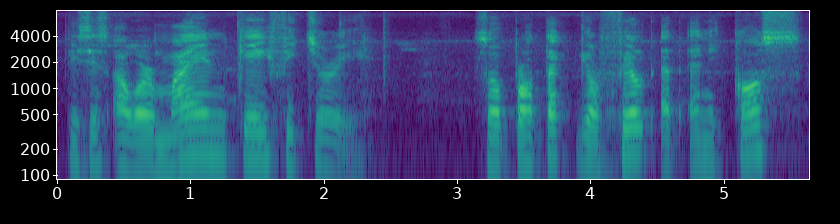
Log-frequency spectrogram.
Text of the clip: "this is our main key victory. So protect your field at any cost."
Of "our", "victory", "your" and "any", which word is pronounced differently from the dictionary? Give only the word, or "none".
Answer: victory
